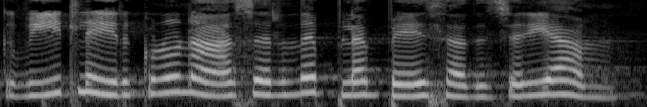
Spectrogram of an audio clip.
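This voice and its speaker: A woman's cartoonish character voice at an extremely high pitch and moderate pace, with music in the background. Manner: teasing, quick-tempered.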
